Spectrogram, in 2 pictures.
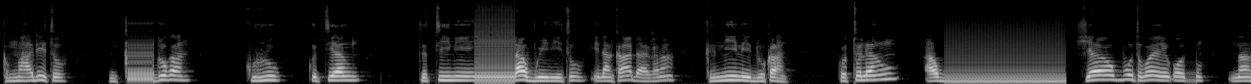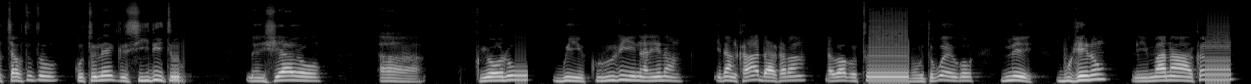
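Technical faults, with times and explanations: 1.29–1.54, 4.75–5.16, 9.45–10.66, 11.88–11.97, 14.24–14.50, 17.67–17.78, 21.20–21.60 and 24.57–24.82 s: Bluetooth stutter. Packets arrived late or were lost, so the receiver looped its last short slice, giving a buzzing machine-gun repeat. The longest, at 9.45 s, lasts about 1.2 s. Playback then resumes further on, skipping the gap.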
